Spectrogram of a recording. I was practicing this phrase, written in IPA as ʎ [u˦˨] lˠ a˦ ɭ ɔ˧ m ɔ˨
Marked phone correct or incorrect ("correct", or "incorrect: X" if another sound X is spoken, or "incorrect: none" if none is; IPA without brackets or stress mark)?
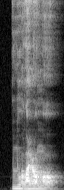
correct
